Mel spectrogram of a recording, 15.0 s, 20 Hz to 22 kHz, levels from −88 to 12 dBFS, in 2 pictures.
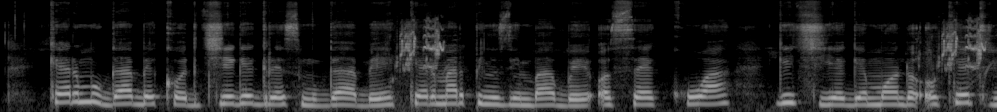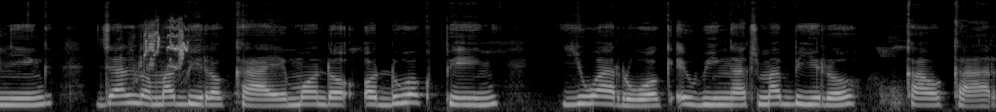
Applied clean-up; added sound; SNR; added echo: neural mask model Resemble Enhance denoiser.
